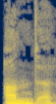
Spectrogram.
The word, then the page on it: under-: anglais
